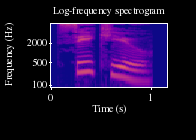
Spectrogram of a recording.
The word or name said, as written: cq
